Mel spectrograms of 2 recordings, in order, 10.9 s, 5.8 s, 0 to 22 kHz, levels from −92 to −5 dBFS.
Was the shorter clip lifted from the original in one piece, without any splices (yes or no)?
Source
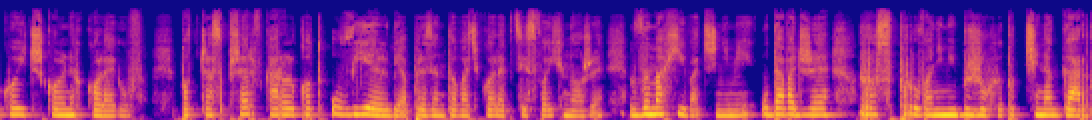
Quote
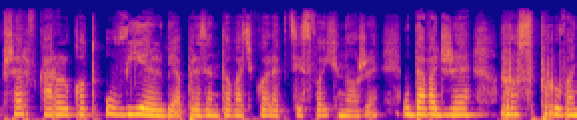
no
